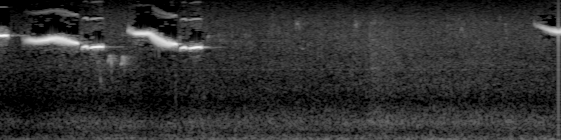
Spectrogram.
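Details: Bird song in two matching bright whistled phrases, each a long slightly falling note followed by a lower short note, then a quiet pause of about three seconds before a final high whistle begins.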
